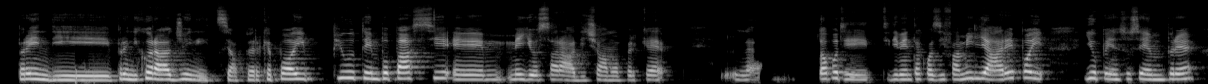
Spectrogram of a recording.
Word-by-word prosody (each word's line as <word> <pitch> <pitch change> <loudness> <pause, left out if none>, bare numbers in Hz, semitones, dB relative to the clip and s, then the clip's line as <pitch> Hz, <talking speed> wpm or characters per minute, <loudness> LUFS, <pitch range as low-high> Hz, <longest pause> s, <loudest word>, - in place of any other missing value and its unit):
prendi 205 -5 +3
prendi 225 -2 +2
coraggio 230 -3 +5
e - - +4
inizia. 200 -2 -4
Perché 205 +3 -3
poi, 250 +1 +2
più 300 +2 +1
tempo 270 -2 +2
passi 275 +1 +1
e 225 -2 -1 0.2
m - - -13
meglio 230 -2 +1
sarà, 215 -3 -3
diciamo, 195 +1 -6
perché 205 +1 -7 0.6
le 215 -1 -7 0.6
dopo 255 +3 +2
ti 110 - -4
ti 210 - -20
diventa 225 +2 -2
quasi 225 -2 -3
familiare 245 +1 +1
e - - -2
poi 290 -2 +1 0.4
io 280 +1 0
penso 250 -2 -2
sempre 245 +1 0
230 Hz, 140 wpm, -20 LUFS, 210-255 Hz, 0.6 s, coraggio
